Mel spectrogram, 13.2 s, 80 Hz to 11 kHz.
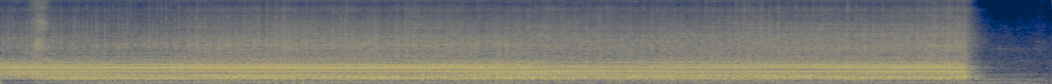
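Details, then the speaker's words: GX9000 garage door opener on a full rail running with a steady, smooth mid-pitched motor hum, quieter than the 8550, stopping cleanly. Normal operation. "it's a little bit quieter than the 8550"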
